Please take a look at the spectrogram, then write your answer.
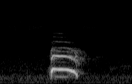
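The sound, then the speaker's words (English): A single white-faced storm petrel call of an adult bird, broadcast every night over a sound system in the new white-faced storm petrel colony on the southwest cliffs of Mana Island: one short, tonal, mid-pitched note with a rich harmonic quality, dipping slightly at the end, over a faint background hiss. “Every night, the sound system in the new white-faced storm petrel colony on the southwest cliffs of Mana Island broadcasts the sounds of adult birds.”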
